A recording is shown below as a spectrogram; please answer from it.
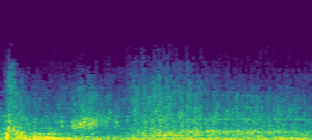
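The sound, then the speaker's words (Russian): Gunfire from a soldier's weapon in a fight with tanks: a loud, dense wall of booming shots and blasts that stays steady for the whole stretch, with no talk. “Тщательно целясь, стреляет Борзых”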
